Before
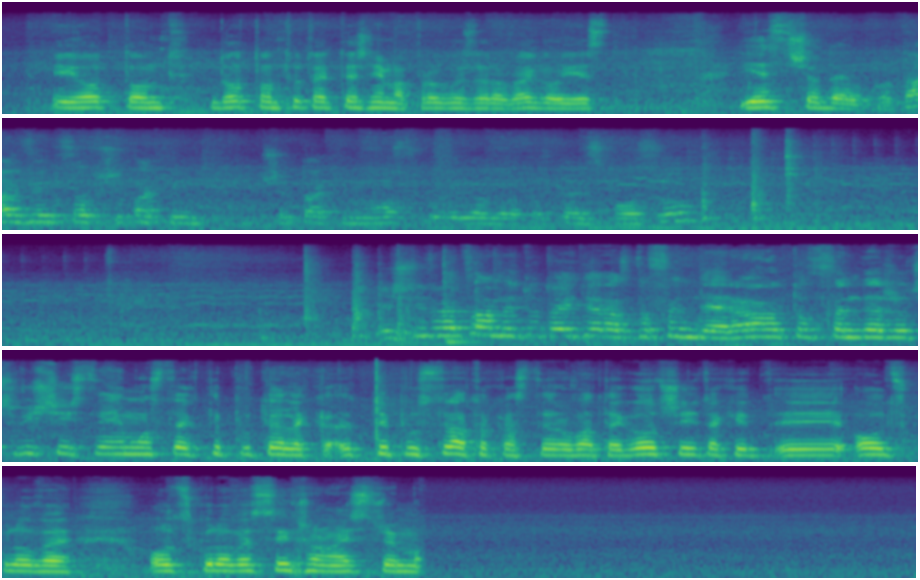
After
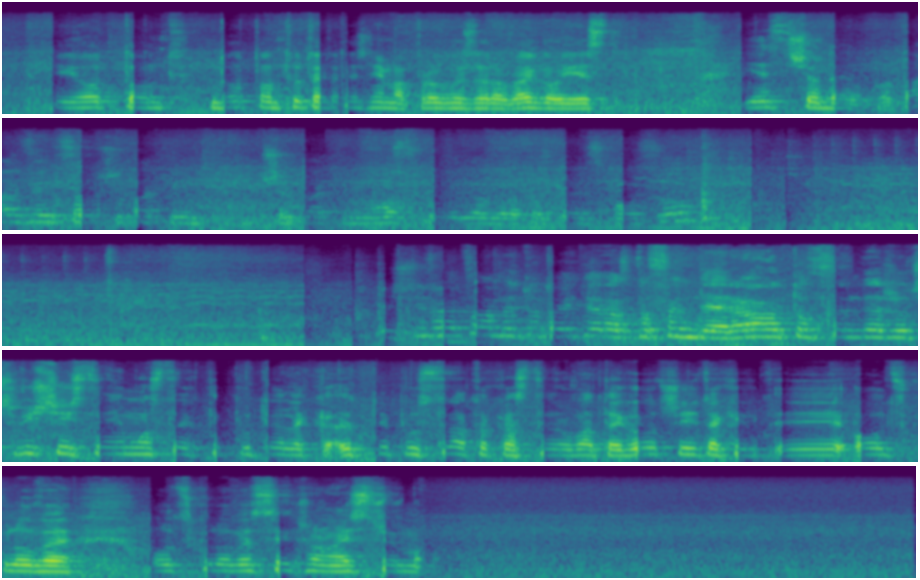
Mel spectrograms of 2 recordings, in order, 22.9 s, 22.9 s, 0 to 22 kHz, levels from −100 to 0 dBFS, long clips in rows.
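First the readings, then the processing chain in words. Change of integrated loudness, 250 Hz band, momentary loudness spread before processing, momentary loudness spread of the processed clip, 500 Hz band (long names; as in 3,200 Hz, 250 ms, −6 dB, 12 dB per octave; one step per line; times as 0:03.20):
−1.5 dB, −2.5 dB, 20 LU, 23 LU, −2.5 dB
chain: volume swells 478 ms
single-tap delay 92 ms −20.5 dB
harmonic and percussive parts rebalanced percussive +5 dB
level +2.5 dB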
